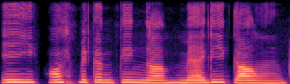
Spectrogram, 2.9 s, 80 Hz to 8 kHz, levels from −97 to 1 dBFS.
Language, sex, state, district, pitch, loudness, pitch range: Bengali, female, Tripura, West Tripura, 245 Hz, -17 LUFS, 220-260 Hz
